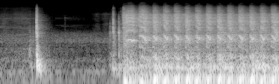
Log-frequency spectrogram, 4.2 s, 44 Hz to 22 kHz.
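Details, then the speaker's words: Kubota RTV900 diesel, sat long, new starter, around 40°F after glow plugs: cranks at steady chug about three beats per second without catching; owner suspects fuel bleeding off, starts with a little throttle. "The fuel's bleeding off or something's going on with this thing. It's I It's not that cold today. 40 something probably. This thing definitely got some weird issues."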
